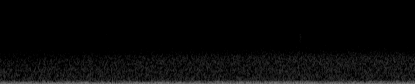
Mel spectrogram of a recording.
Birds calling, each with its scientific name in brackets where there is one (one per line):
Red-winged Blackbird (Agelaius phoeniceus)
